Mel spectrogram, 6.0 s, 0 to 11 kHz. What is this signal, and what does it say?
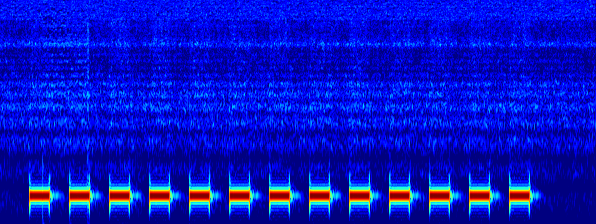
Telephone call progress tone (single-tone plan, as in most of Europe), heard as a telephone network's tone, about 420 Hz, 0.2 s on and 0.2 s off. Congestion tone.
